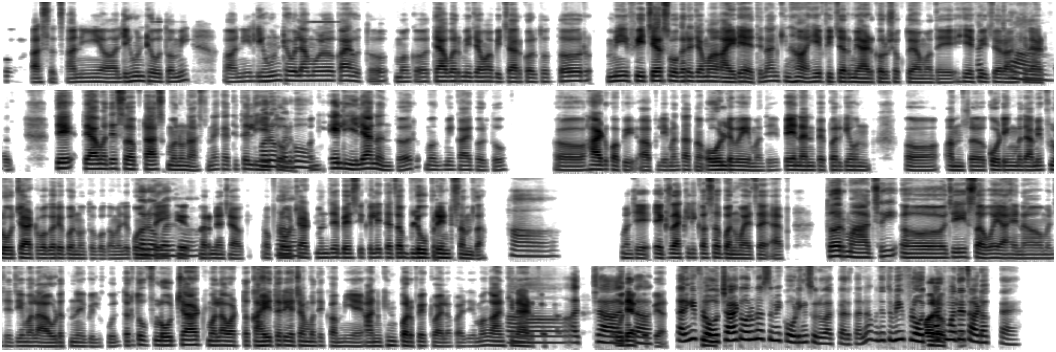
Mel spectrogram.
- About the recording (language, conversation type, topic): Marathi, podcast, निर्णय घ्यायला तुम्ही नेहमी का अडकता?
- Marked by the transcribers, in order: other background noise; in English: "आयडिया"; in English: "सब टास्क"; in English: "हार्ड कॉपी"; in English: "ओल्ड"; in English: "फ्लोचार्ट"; in English: "फ्लोचार्ट"; in English: "बेसिकली"; in English: "एक्झॅक्टली"; tapping; in English: "फ्लोचार्ट"; in English: "फ्लोचार्टवरूनच"; in English: "फ्लोचार्टमध्येच"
